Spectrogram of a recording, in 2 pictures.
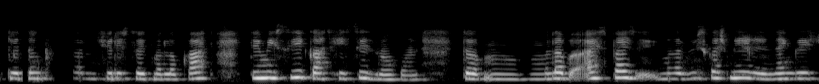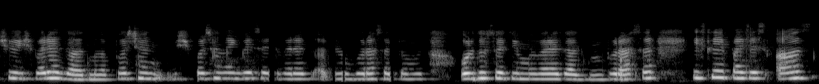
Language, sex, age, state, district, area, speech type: Kashmiri, female, 30-45, Jammu and Kashmir, Kupwara, rural, spontaneous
